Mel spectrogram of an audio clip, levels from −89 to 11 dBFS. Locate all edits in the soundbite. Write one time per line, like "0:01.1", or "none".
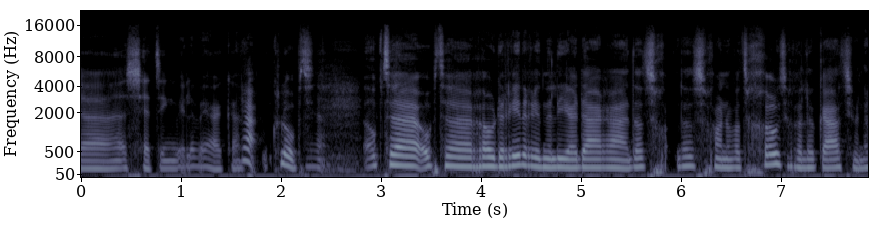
0:02.8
